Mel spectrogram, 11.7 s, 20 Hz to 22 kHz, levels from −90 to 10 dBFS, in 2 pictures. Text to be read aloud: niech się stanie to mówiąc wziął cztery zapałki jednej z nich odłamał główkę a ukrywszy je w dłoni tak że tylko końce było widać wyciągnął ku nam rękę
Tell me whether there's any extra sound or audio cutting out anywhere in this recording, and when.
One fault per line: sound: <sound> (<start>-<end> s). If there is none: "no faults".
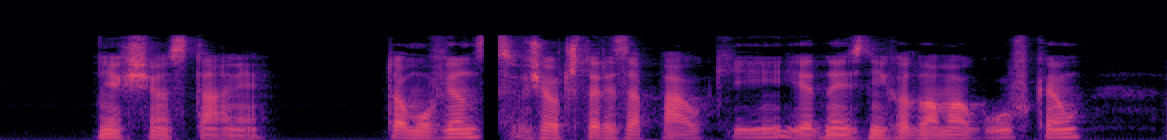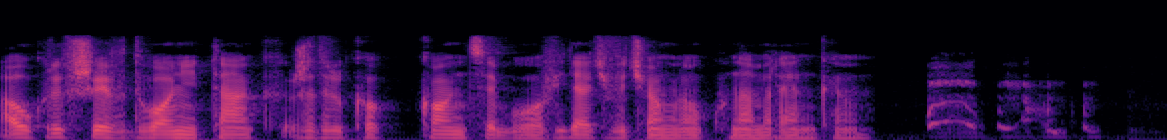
sound: dropout (2.4-2.5 s)
sound: laugh (10.5-11.4 s)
